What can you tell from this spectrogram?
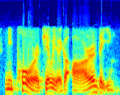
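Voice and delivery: ordinary talk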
